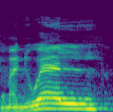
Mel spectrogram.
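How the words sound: The name is said with Italian-style pronunciation. This guesses how the name is said in its home country. "this is Italian, so maybe his name is like"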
